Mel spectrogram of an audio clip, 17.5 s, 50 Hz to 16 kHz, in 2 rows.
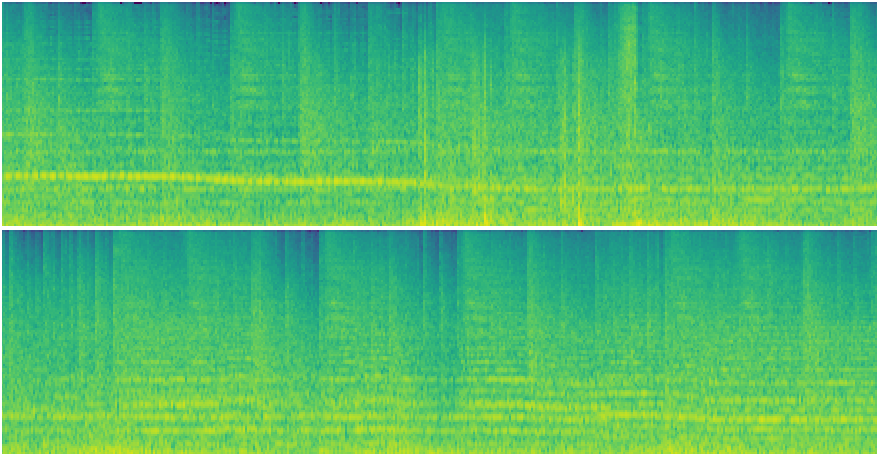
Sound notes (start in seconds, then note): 4.2 thud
